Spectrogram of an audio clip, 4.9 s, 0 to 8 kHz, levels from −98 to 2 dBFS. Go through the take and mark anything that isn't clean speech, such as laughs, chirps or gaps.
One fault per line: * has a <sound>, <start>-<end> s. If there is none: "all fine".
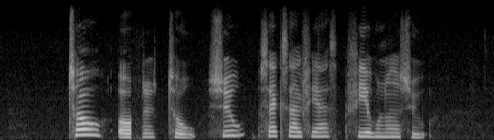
* has a dropout, 1.3-1.4 s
